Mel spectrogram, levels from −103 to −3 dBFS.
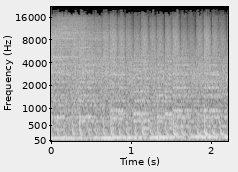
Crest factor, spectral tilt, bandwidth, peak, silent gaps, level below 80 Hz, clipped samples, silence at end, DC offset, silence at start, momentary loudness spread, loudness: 14 dB; -3 dB/octave; 20 kHz; -2 dBFS; none; -46 dBFS; under 0.1%; 0 s; under 0.1%; 0 s; 2 LU; -14 LUFS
